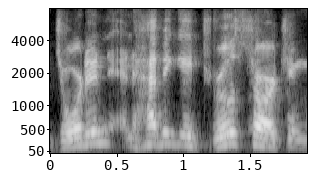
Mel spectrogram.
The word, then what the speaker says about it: Jordan: And the last name is actually pronounced Jordan. It's who? It's actually, my last name is actually pronounced Jordan. The O is, it's kind of like when you say word.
